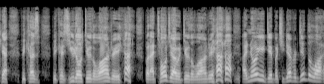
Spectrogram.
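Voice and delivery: hammed-up escalating squabble over laundry; a couple's fake-cheery jabs building into a shouted row; mock bickering couple. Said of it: "then it just slowly ramps up".

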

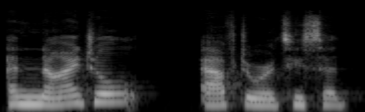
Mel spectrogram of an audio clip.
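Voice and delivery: ordinary talk

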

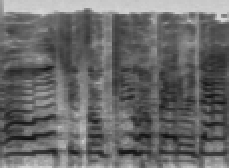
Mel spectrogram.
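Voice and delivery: lightly high mocking coo. Neighbors fussing over the cute girl, mock sweet coo. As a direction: mimic the neighbors' sweet cooing, a bit high. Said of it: "They say".

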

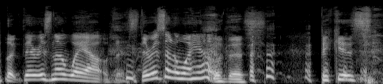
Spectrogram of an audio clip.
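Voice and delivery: high, laughing through the words; giggling while insisting. Real, not acted. Laughing while holding firm.

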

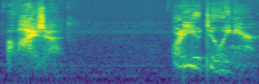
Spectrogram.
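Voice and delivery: very soft whisper; hushed whisper of the Lord; still small voice. Acted. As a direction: breathe it like God's gentle voice. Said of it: "there was a still small voice".

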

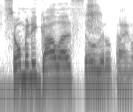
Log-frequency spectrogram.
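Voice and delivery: Captain Boomerang Australian voice; Australian accent, lightly voiced. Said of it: "Boomerang said gala".

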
